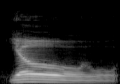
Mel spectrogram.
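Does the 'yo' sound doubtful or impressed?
doubtful. It sounds doubtful and unimpressed. Something is questionable or not good. "and be like, mm, you know"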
